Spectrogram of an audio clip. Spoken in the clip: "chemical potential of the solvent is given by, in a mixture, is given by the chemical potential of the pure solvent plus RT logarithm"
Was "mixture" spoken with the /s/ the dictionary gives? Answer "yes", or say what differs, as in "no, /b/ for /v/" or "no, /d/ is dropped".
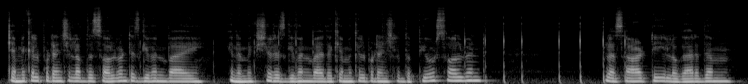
no, /s/ is dropped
